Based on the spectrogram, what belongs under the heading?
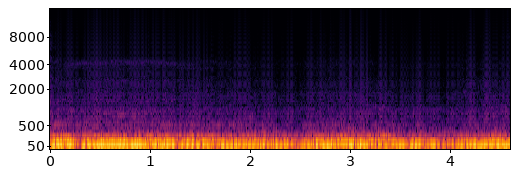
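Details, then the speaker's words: Car with an L31 Vortec 350 V8, TPI intake and big-stall converter, at idle. Deep rumble rising and sagging unevenly over a few seconds and never settling; unstable surging idle whose RPM drops fast after throttle, cause not yet diagnosed. "anytime you give it gas and the RPM moves around, especially with it's having such a big stall in it, it drops very fast. Yeah, it does. It's just not happy."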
